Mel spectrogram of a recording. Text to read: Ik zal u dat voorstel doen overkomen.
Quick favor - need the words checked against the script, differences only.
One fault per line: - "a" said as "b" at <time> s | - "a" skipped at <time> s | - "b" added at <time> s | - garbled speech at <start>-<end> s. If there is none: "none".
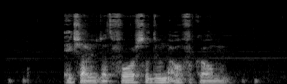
none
